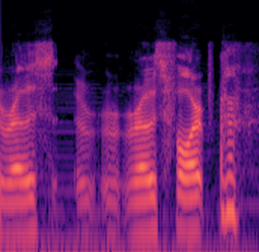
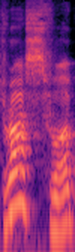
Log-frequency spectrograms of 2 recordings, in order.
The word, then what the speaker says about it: Rossthorpe: Do you happen to be a Rose Forp? It's pronounced Rossthorpe, and yes.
